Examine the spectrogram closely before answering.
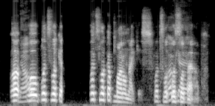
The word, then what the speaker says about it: Mononychus: Mononychus. That's how it's pronounced.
